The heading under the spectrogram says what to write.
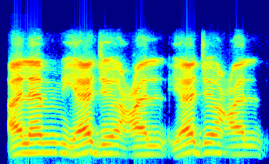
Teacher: আলাম ইয়াজআল কিন্তু এখানে হালকা কলকলা হবে, হালকা, বেশি ই করা যাবে না।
